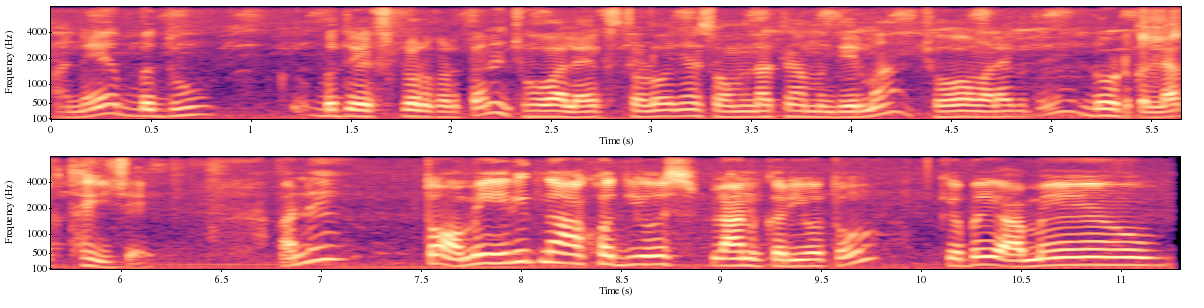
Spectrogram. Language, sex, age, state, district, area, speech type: Gujarati, male, 18-30, Gujarat, Rajkot, urban, spontaneous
